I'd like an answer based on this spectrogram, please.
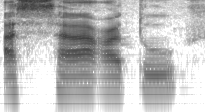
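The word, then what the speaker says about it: الساعة: রজুলুন থেকে আর রজুলু, র, এখানে সরাসরি উচ্চারণ হচ্ছে, লাম উচ্চারণ হচ্ছে না। সাআতুন থেকে আস-সাআতু, এদিকে জাহরতুন থেকে আজ-জাহরতু।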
